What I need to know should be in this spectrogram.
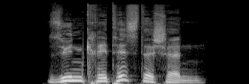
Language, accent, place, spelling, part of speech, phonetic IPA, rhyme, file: German, Germany, Berlin, synkretistischen, adjective, [zʏnkʁeˈtɪstɪʃn̩], -ɪstɪʃn̩, De-synkretistischen.ogg
- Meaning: inflection of synkretistisch: 1. strong genitive masculine/neuter singular 2. weak/mixed genitive/dative all-gender singular 3. strong/weak/mixed accusative masculine singular 4. strong dative plural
